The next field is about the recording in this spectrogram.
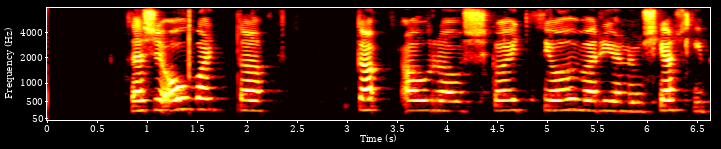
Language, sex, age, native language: Icelandic, male, 11, Icelandic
